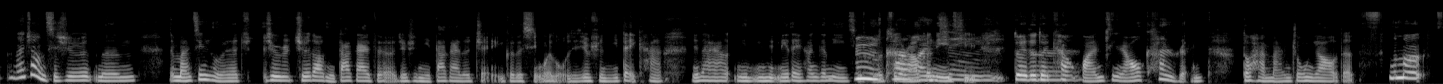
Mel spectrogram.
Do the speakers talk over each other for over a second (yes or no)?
yes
